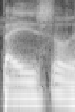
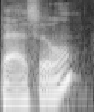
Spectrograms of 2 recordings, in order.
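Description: First: It is said the American way. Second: It is said the British way.

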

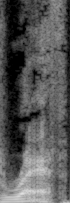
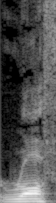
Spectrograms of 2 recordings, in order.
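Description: First: The vowel is an 'a' sound. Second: The vowel is an 'o' sound. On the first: "I thought the Macquarie was saying that the Australian standard was wrath, but it isn't" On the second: "a little A backwards actually is the sound O. So the Macquarie says that wrath is the standard Australian pronunciation"

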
